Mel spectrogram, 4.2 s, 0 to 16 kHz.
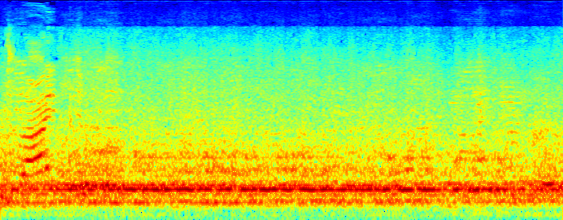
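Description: Bombardier Innovia Metro Mark 1 people-mover car running on elevated track, its linear induction motor giving a steady whine. Brief high chirps sound about a quarter second in.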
